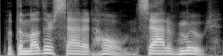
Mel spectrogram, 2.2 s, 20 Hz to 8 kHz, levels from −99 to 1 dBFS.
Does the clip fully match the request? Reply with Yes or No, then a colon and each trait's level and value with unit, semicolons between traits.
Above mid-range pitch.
No: low, 135 Hz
